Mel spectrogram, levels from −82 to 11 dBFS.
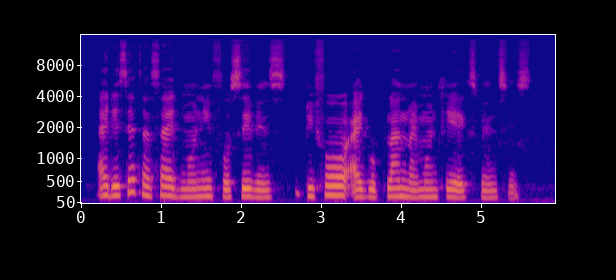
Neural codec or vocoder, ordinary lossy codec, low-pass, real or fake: none; none; 14.4 kHz; real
